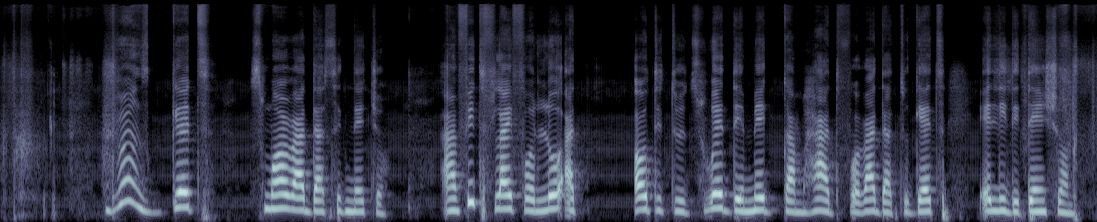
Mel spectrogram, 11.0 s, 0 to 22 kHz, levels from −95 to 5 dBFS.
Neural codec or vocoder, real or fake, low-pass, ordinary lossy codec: autoencoder, 48 kHz, 128 numbers a frame, DAC-VAE, trained on Japanese speech; fake; none; none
